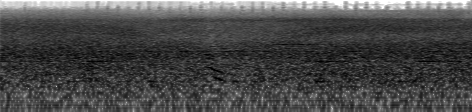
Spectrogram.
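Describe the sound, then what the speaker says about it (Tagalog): Washpen Falls waterfall in New Zealand, a steady, loud broadband rush of falling water that stays constant throughout, close and continuous with no break. "Ito ang tunay na Washpin Falls."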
